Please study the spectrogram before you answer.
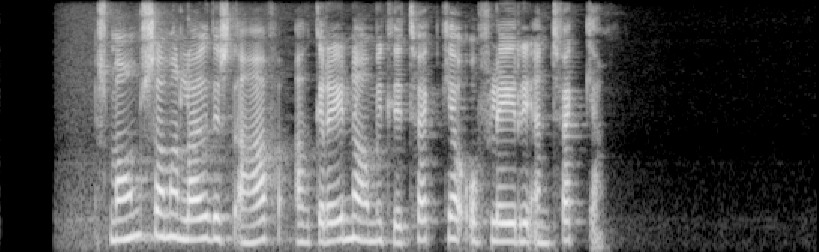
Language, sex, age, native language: Icelandic, female, 40-49, Icelandic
